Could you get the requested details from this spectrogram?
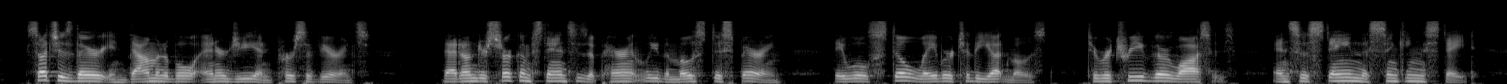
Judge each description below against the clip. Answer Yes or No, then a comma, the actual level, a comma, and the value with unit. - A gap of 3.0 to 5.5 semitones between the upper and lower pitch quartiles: No, narrow, 2.5 semitones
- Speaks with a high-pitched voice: No, medium, 140 Hz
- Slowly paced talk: Yes, slow, 120 wpm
